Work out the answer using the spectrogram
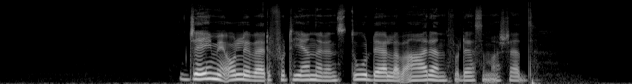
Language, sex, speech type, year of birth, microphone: Norwegian, female, read, 1987, Sennheiser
